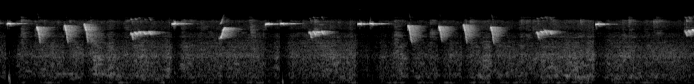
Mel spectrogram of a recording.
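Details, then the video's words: Olive-backed sunbird singing calmly: shrill high pips and strings of quick falling chips about once a second, with occasional buzzy slurred notes between them. "kicauan santai Kolibri ninja"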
